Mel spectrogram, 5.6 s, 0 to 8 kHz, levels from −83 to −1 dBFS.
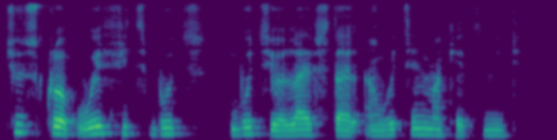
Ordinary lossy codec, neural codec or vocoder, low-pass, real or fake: none; none; 7.2 kHz; real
